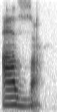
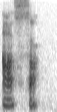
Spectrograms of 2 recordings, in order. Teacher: Se eu tenho um S entre duas vogais, esse S vai ter som de Z, tá? É por isso que eu falo asa.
